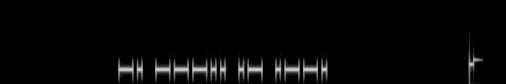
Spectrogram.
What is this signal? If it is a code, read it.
Morse code, heard as a keyed tone, about 26 wpm, 700 Hz. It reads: N8AP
